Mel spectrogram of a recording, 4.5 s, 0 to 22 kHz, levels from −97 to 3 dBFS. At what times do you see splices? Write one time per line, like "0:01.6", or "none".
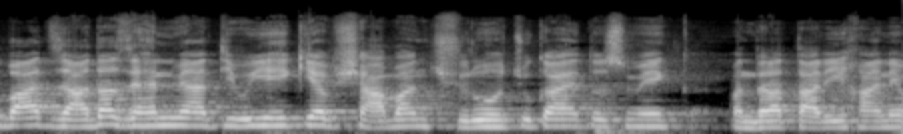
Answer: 0:01.0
